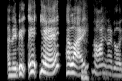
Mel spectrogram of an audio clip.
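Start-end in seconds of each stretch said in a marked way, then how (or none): 0.6-2.1 put-on Australian accent. Retelling how the Australian managers answered the phone, imitating an Australian accent. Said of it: "they were Australian".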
